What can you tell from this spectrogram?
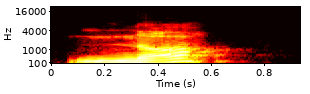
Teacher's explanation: E o que tá fazendo aqui, tá fazendo aqui, eh, no lá no em Minas Gerais, eles pegam muito a palavra, a sílaba tônica da palavra, enfatizam a sílaba tônica e desaparecem com o resto. Então, nossa, o é mais fraco, então vai embora, fica nó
